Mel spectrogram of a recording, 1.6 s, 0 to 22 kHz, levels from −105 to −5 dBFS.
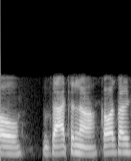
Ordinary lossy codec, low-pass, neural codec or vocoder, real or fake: Opus, 64 kbps; 3.6 kHz; codec, 16 kHz, 4 kbps, FunCodec, trained on Chinese and English, 50 frames a second; fake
